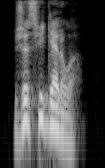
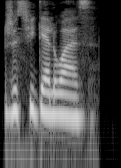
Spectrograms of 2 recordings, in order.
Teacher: The S at the end of the masculine gallois is not heard. However, the S in the feminine galloise is heard because it has an E after it.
